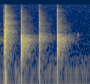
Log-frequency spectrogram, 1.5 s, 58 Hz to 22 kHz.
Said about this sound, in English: I'm clapping. I'm giving 2 claps.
